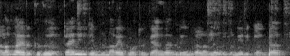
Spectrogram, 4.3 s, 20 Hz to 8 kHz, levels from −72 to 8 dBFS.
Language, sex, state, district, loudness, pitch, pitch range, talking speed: Tamil, female, Tamil Nadu, Kanyakumari, -17 LUFS, 135 Hz, 130-145 Hz, 135 wpm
